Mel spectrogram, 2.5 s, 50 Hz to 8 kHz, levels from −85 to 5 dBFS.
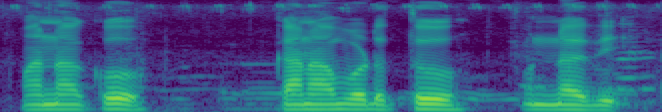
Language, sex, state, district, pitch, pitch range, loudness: Telugu, male, Andhra Pradesh, Sri Satya Sai, 130 Hz, 130-140 Hz, -18 LUFS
